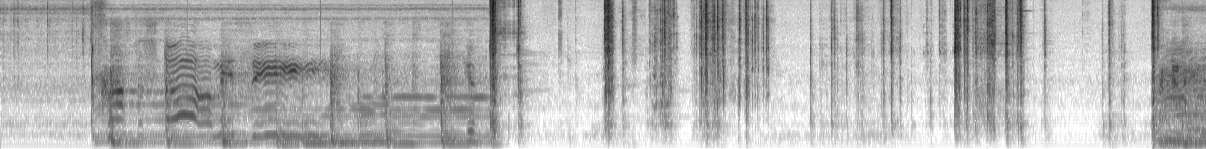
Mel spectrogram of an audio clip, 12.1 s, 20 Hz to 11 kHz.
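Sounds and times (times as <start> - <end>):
music from cassette player: 0.8 - 5.0, 11.5 - 12.0
cassette clicks and rattles: 6.0 - 11.7.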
